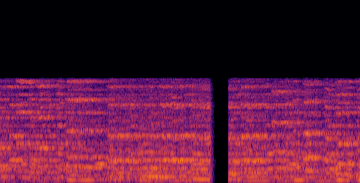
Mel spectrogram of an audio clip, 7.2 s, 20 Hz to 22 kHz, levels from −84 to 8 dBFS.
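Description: A call audio freeze runs from 4.2 to 4.6 s. The last sound is stretched into a buzz or hiss that fades out, falling silent for about 0.23 s of the roughly 0.36 s gap, then the audio resumes where it stopped with nothing lost. The likely cause is delayed packets draining the jitter buffer.

A skip ahead follows at 4.80 to 4.84 s. Playback jumps forward with only a tiny join, dropping roughly 150 ms of audio so the two sides butt together almost directly. This happens when a stretch is discarded while later audio is already queued. Through both faults the band stops at 4 kHz, which fits a G.711 mu-law call codec.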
